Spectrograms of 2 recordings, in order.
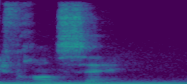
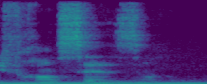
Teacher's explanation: he doesn't say the S, but madame will have to pronounce the Z sound at the end.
